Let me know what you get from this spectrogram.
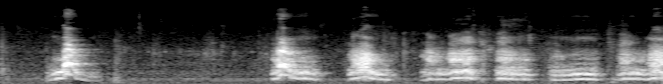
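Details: Ten-week-old Miniature Schnauzer puppy Remmy, stuck on a couch and wanting to get off while watching the adult schnauzer Kiko walk around indoors. He gives a sharp yip, a pause, then a run of short, whiny, grumbling barks about once a second.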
